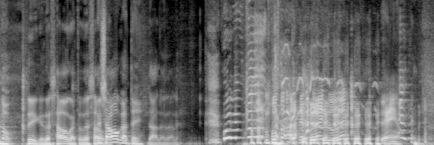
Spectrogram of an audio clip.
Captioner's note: laughing; speaking In Foreign Language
